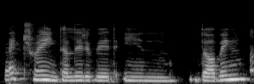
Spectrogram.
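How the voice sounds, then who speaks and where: A woman's voice: fairly low pitch, a little slow, muffled recording, slight background noise. A woman who teaches Spanish, speaking English with a Spanish accent and chatting casually as a guest, thinking aloud with many ums. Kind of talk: casual chat on a live stream.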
